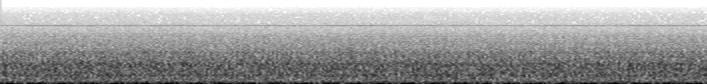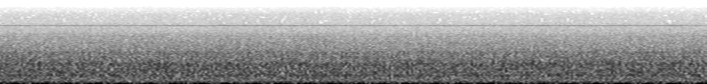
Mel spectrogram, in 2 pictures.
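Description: Tyres roll and hum on the road.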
